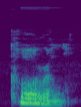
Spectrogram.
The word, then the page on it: choral: British English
